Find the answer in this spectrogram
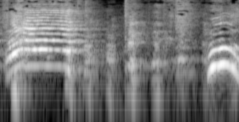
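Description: A high-pitched, drawn-out vocal squeal from a person, held for well over half a second, followed by short, choppy laughter.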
